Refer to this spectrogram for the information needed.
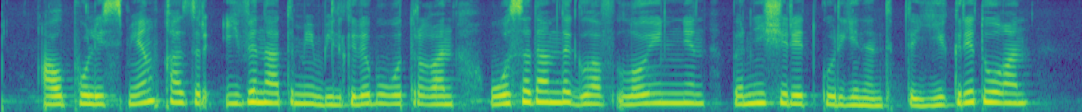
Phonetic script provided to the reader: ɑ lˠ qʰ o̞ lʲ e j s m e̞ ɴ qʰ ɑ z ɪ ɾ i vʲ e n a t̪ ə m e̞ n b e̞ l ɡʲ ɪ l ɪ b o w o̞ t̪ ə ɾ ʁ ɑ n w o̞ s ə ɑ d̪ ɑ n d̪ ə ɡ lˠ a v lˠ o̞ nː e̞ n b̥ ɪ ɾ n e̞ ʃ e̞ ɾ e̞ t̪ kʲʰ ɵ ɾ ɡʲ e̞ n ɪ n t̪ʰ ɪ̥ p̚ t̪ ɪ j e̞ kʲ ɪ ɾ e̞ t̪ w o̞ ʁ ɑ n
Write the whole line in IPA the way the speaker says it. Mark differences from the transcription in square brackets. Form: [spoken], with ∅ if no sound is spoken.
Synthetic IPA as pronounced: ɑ lˠ [pʰ] o̞ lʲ [i] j s m e̞ ɴ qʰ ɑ z ɪ ɾ i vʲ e n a t̪ ə m e̞ n b e̞ l ɡʲ ɪ l ɪ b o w o̞ t̪ ə ɾ ʁ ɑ n w o̞ s ə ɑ d̪ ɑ [m] d̪ ə ɡ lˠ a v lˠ o̞ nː e̞ n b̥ ɪ ɾ n e̞ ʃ e̞ ɾ e̞ t̪ kʲʰ ɵ ɾ ɡʲ e̞ n ɪ n t̪ʰ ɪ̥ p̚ t̪ ɪ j e̞ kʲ ɪ ɾ e̞ t̪ w o̞ ʁ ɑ n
